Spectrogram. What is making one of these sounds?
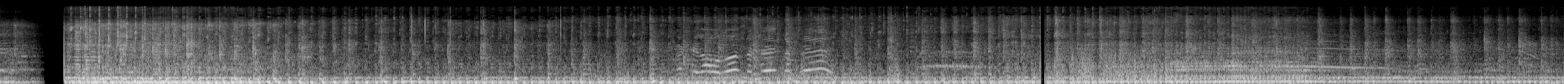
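Motorcycle engines rumble steadily as they ride along.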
